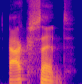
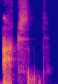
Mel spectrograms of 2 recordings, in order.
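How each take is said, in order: First: Said in the usual way. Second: "Accent" whispered, squeezed into one syllable; whispered test. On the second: Shown as a demonstration. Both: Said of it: "How did I make that into one syllable?".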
